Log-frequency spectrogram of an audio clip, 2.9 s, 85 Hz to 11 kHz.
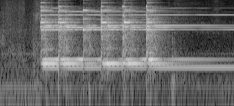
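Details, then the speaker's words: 1974 Gottlieb Magnetron EM pinball three-chime unit after rebuild: five quick bright strikes ringing out and sustaining, no plunger clack because the plunger bounces off a seal below; working properly. "No clacking because of that seal down in here. That's what it's bouncing off of."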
